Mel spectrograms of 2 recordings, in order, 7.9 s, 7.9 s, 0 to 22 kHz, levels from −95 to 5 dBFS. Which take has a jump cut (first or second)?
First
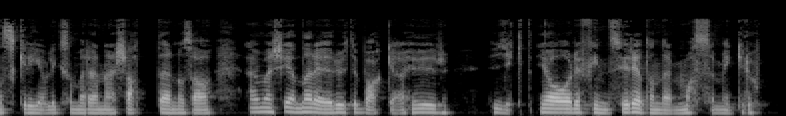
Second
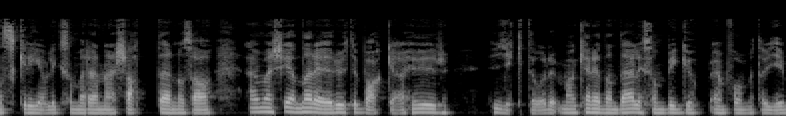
first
